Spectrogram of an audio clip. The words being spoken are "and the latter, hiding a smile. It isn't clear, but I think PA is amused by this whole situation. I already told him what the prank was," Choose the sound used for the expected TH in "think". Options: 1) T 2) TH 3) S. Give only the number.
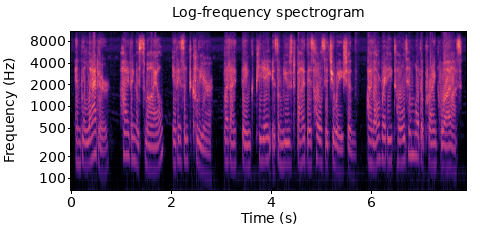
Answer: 2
